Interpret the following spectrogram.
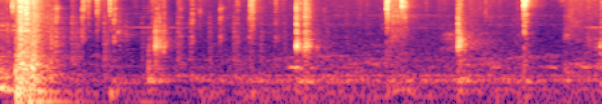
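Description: Dried uyayak (aidan fruit) pods being snapped into pieces by hand: a crackle at the start, then single sharp cracks and clicks about once a second.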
